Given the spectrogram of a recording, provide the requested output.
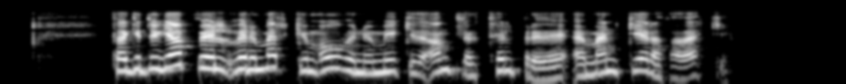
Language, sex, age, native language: Icelandic, female, 40-49, Icelandic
